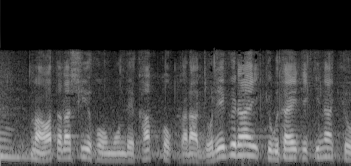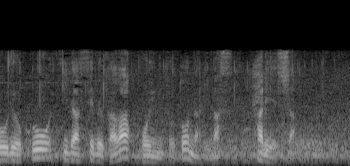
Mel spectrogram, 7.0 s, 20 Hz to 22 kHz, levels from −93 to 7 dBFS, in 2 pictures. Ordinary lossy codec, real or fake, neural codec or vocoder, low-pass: AAC, 48 kbps; real; none; 7.2 kHz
